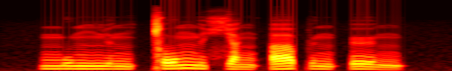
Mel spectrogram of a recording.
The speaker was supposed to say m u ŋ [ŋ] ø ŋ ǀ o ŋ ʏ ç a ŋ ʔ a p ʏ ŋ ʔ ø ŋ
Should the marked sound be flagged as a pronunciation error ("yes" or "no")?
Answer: yes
